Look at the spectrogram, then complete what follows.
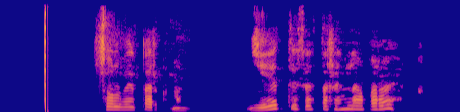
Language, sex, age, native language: Icelandic, other, 40-49, Icelandic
